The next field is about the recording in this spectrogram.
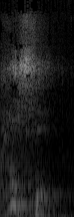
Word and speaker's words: chesed: Sometimes, spelt with a C, the pronunciation is a bit between k and h. It's h, chesed.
